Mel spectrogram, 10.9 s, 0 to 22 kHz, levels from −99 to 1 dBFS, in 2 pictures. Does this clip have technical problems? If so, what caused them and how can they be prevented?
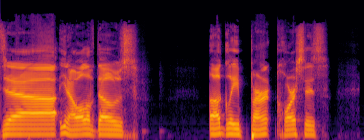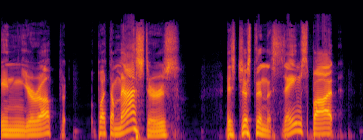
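No, this clip has no technical problems, so there is nothing to prevent.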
